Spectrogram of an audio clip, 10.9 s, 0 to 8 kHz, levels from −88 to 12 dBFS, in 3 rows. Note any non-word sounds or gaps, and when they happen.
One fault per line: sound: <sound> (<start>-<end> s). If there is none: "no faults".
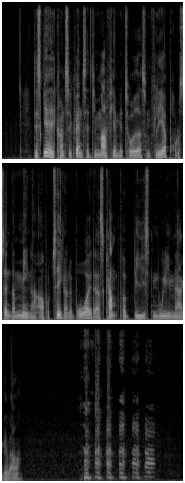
sound: laugh (8.8-10.3 s)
